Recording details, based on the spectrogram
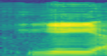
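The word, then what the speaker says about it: Yi: These accusations have come from Charlene Yee. I think that's how you say her name. Charlene Yee, as in Y-I.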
